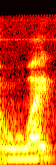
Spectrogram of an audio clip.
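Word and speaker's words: wight: Which makes me think it's like Whit Walker, but I guess it's pronounced White Walker. That's how I say it.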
